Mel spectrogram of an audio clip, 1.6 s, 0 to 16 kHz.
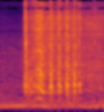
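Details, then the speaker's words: GLI with 4A-FE engine that suddenly died after a test drive: starter whirs with quick cranking pulses but the engine never catches; no fuel pressure, fuel pump has stopped. "tuloy wala walang fuel So ibig sabihin yung pump tumigil titingnan natin yung pump niyan"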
